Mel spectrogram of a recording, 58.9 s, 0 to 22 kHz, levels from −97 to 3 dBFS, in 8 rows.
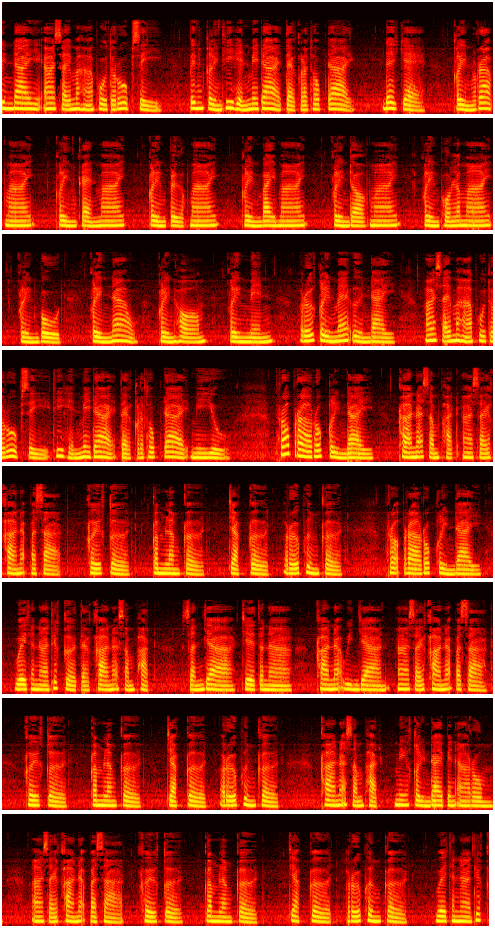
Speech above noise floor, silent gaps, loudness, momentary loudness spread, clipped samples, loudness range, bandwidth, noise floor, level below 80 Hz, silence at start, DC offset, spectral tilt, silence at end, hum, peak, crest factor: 28 dB; none; -25 LUFS; 8 LU; under 0.1%; 2 LU; 11.5 kHz; -52 dBFS; -58 dBFS; 0 s; under 0.1%; -7.5 dB/octave; 0 s; none; -10 dBFS; 16 dB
